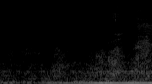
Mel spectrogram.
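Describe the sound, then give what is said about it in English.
Soft, steady scraping of scissors slicing through material to cut off excess, a continuous rasp that grows slightly stronger toward the end, with no voices. “Just works a little better with the scissors.”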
